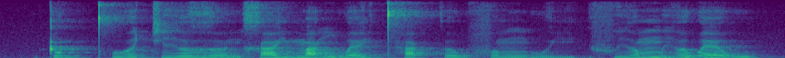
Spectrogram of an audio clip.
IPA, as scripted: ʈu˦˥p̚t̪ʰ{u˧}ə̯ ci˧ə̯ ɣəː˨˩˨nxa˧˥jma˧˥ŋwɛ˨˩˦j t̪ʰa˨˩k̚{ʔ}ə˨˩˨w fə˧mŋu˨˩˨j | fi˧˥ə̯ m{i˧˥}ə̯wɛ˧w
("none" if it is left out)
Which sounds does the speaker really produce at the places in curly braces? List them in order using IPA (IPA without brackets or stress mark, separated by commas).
u˧˥, ʔ, i˧˥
